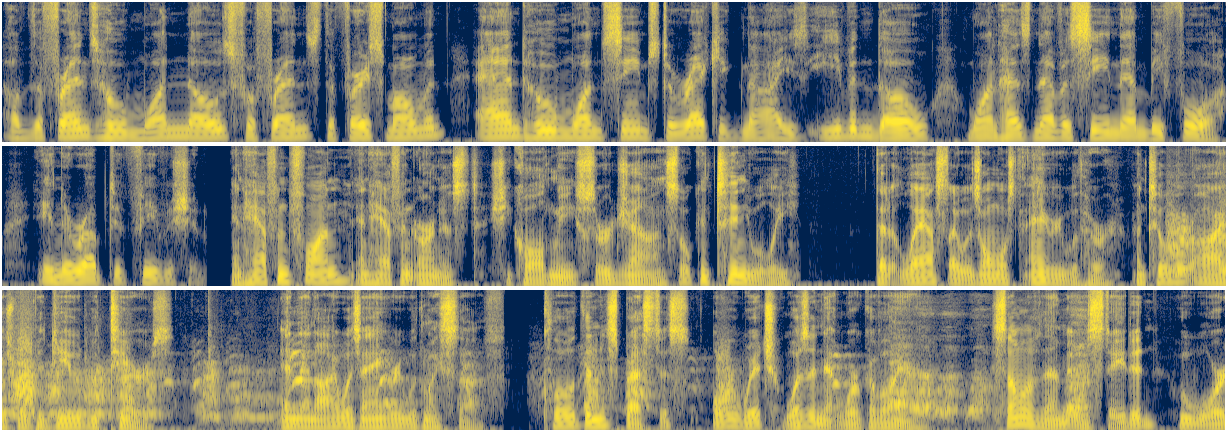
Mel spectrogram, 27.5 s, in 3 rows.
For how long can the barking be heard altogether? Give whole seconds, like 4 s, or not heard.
9 s.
